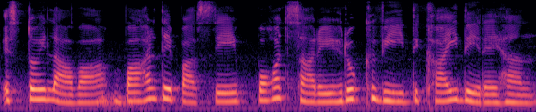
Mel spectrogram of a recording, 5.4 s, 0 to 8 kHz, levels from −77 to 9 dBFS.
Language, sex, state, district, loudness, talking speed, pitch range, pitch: Punjabi, female, Punjab, Kapurthala, -16 LUFS, 155 wpm, 185-220 Hz, 200 Hz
